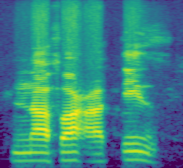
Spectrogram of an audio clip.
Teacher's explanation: यहाँ अलिफ और लाम ये नहीं पढ़े जा रहे, हम ता को ज़ाल के साथ मिलाकर पढ़ेंगे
